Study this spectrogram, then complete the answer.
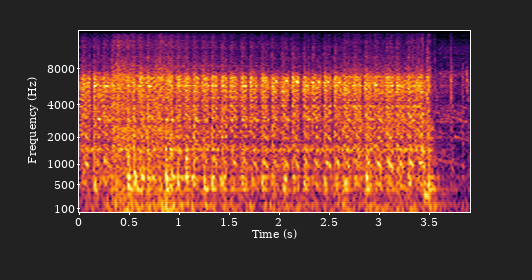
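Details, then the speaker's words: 1976 AMC Pacer with a Holley Sniper two-barrel EFI kit: starter cranks fast and steady, about three turns a second, without catching; no fuel delivery and no fuel pump heard running. "yeah it's got no fuel let's try some other switches well the fuel pump should just run it should just run it should not have its own separate switch"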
